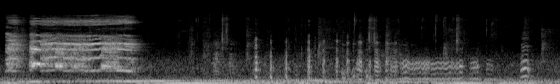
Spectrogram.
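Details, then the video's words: Rooster of a backyard chicken flock foraging in the morning crows loudly and harshly for over a second, then scattered clucks and soft calls follow over a low hum. "Back Yard Chicken Flock Foraging In The Morning!"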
